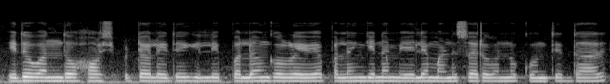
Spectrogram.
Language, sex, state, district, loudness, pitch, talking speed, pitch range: Kannada, male, Karnataka, Bidar, -15 LUFS, 160 Hz, 110 wpm, 155-165 Hz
